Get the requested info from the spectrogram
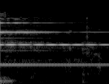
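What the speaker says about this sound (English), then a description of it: "Let's ring the bell for that also." A single bell is struck once and rings out clear and loud, its bright tone lingering and pulsing slowly for about a second.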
